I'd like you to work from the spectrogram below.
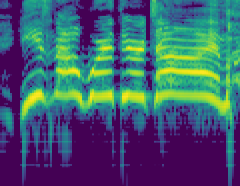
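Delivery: very high, loud screaming. Retelling riding a ride while yelling advice at her, retelling screaming. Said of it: "Like I'm screaming at her".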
